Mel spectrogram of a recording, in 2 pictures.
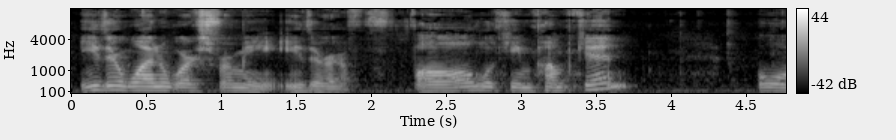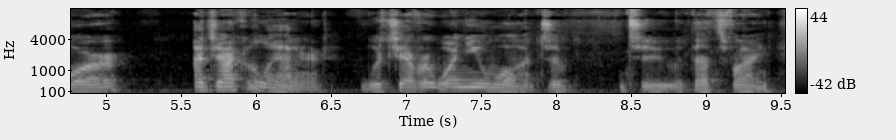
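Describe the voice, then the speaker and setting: A middle-aged American woman with a hoarse, allergy-congested voice, chatting casually as host of a hobby vlog. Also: low-pitched, measured pace, darkish tone, a little hiss or hum, poor audio. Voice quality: froggy, hoarse. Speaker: host of a colouring channel. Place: indoors at a wooden table.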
